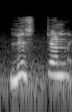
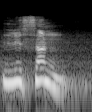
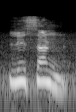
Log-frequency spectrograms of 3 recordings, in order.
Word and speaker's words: listen: ലിസ്റ്റൺ എന്ന് എഴുതുന്നു, പക്ഷേ വായിക്കേണ്ടത് ലിസൺ. ലിസൺ.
